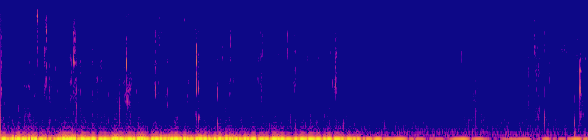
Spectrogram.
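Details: German Shepherd mix named Edu eating a dehydrated pig ear dog chew; loud, dense wet chewing and crunching for about four seconds, then fading to softer, sparse bites and quiet smacking.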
